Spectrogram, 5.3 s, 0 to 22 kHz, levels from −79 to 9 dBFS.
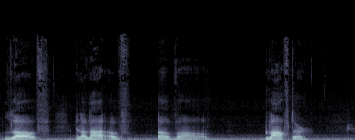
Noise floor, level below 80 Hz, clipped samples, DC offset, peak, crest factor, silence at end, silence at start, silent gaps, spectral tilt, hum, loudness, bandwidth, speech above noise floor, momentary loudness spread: -38 dBFS; -48 dBFS; under 0.1%; under 0.1%; -2 dBFS; 20 dB; 0 s; 0 s; none; -7.5 dB/octave; none; -20 LUFS; 16.5 kHz; 19 dB; 24 LU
